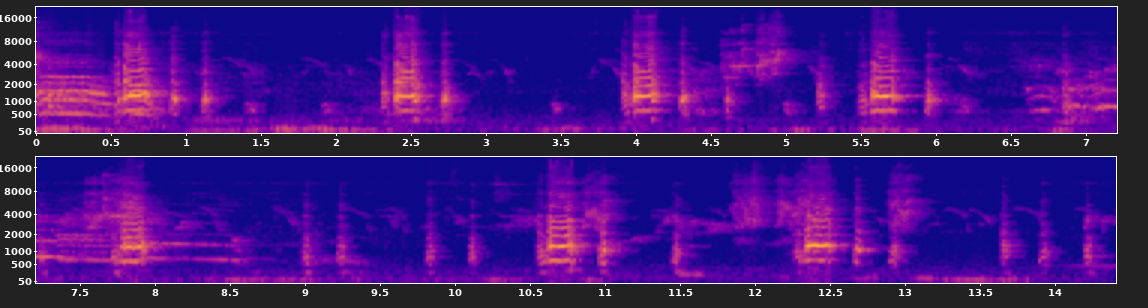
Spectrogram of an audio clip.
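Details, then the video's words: Long post-laying cackle from a hen: loud squawks recurring about every one and a half to two seconds, each with trailing clucks, plus a drawn-out rising note midway and faint other fowl. "SUARA AYAM SETELAH BERTELUR | AYAM BERKOTEK | AYAM BETINA BERTELUR"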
